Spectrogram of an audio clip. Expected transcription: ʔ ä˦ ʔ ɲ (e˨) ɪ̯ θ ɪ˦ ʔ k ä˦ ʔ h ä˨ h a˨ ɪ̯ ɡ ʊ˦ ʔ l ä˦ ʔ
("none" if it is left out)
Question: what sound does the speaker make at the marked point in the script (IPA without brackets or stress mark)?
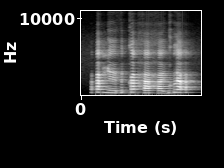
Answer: e˨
